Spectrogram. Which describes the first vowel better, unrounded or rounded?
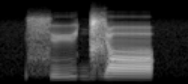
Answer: rounded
